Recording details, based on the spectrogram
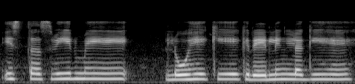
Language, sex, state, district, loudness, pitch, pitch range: Hindi, female, Madhya Pradesh, Bhopal, -15 LUFS, 240 Hz, 235-255 Hz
